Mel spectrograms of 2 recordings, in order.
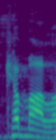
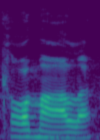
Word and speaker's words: Kamala: Kamala. You have to pronounce her name right. It's Kamala, like a comma, Kamala.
